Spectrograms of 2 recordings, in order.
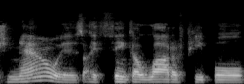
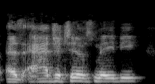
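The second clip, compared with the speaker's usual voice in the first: ordinary talk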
